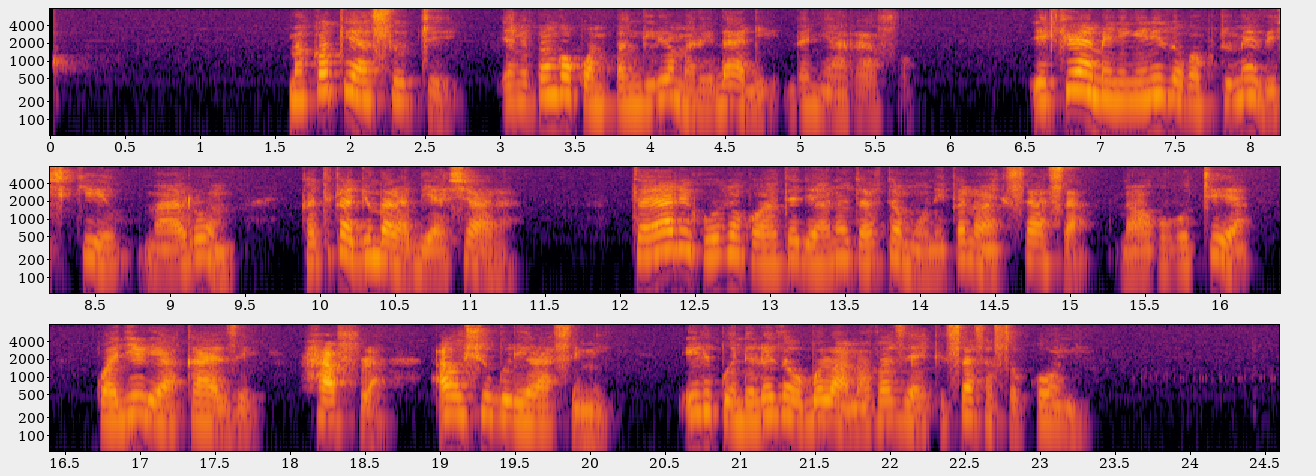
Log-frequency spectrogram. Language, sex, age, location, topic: Swahili, female, 36-49, Dar es Salaam, finance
